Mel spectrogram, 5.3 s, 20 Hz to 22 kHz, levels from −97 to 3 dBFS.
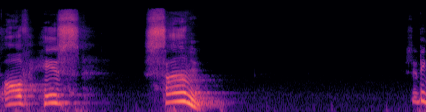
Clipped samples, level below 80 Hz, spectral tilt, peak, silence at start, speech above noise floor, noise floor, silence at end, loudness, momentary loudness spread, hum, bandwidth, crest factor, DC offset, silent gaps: under 0.1%; -64 dBFS; -4 dB/octave; -12 dBFS; 0 s; 49 dB; -78 dBFS; 0 s; -29 LUFS; 18 LU; none; 16.5 kHz; 20 dB; under 0.1%; none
